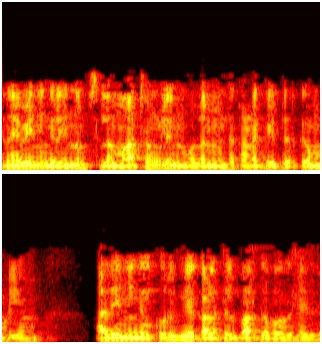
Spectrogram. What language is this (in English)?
Tamil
